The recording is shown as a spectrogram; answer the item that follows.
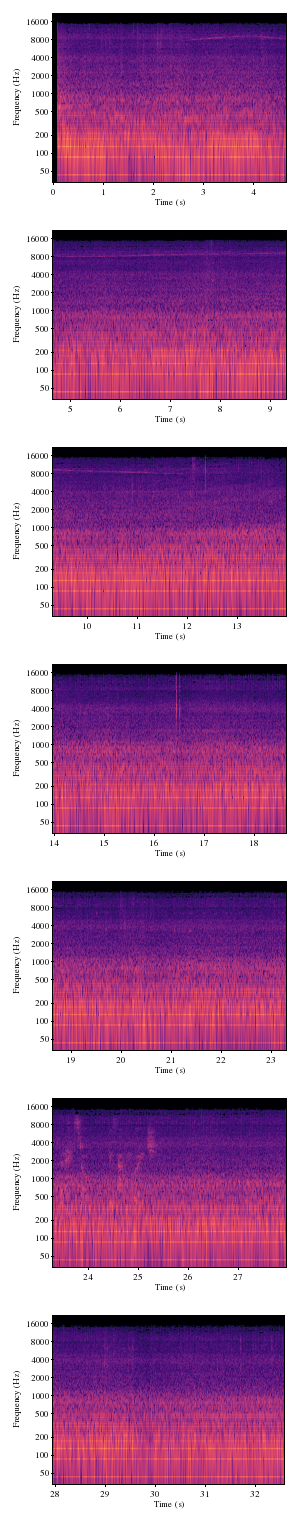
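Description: Inside a moving double-decker bus: its diesel engine droning low and steady along with road and cabin noise, the engine note shifting now and then as it changes speed. A faint high whine runs for about eight seconds near the start.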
